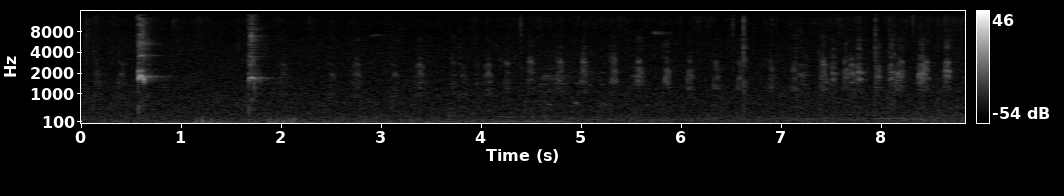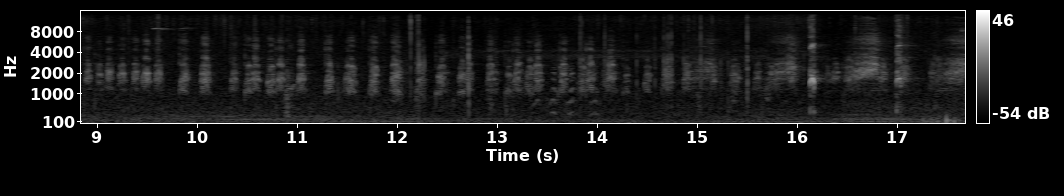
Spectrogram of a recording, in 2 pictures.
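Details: Female mallard gives about three short, sharp cough-like bursts over rustling leaves; cough for two days, not while nesting, after nesting in possibly moldy leaves; owner suspects aspergillosis or something stuck in her throat.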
